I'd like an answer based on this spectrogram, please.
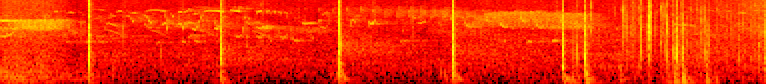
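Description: Axe chopping into a tree trunk: four single blows a little over a second apart, then a quicker run of cracks and knocks near the end.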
